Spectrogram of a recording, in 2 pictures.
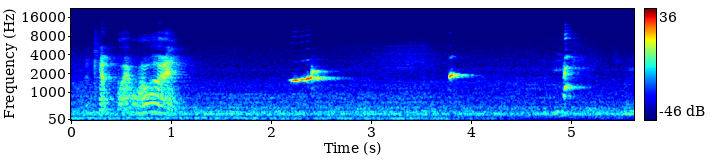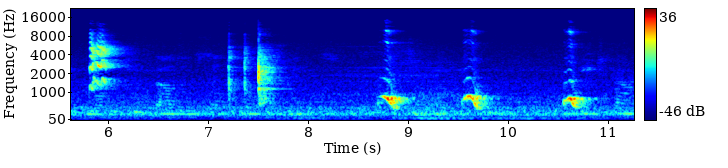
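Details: African grey parrot, indoors, talking and making noise: harsh squawks, short whistles and crisp clicks scattered over eleven seconds, ending with three similar short downward whistled calls about one second apart.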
